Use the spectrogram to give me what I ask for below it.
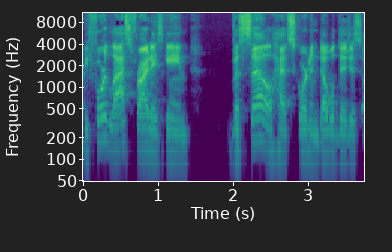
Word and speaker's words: Vassell: Devin Vassell. I sure hope I'm saying his name right. – It's Vassell. It's like Cassell. – Thank you. Okay. Devin Vassell, like Sam Cassell.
